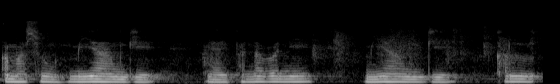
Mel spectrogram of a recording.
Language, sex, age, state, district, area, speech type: Manipuri, male, 18-30, Manipur, Thoubal, rural, spontaneous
